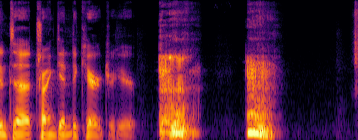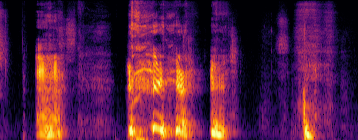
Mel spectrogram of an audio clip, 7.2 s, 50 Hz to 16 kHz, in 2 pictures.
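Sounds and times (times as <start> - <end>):
speech: 0.0 - 2.8, 4.0 - 6.0, 6.6 - 6.8
person coughing: 1.6 - 2.8, 4.0 - 6.0
person clearing throat: 1.6 - 2.9, 3.9 - 6.0.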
